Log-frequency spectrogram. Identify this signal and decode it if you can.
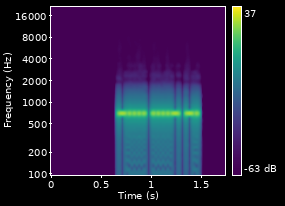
Morse code, heard as a keyed tone, about 50 wpm, 700 Hz. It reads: 64N
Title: Common Cut Numbers - 3-Digit 50wpm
